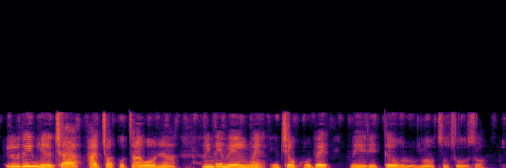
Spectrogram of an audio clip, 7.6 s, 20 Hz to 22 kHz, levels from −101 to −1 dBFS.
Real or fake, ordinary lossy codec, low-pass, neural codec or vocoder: fake; AAC, 32 kbps; 7.2 kHz; codec, 24 kHz, 0.9 kbps, WavTokenizer, medium music audio release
